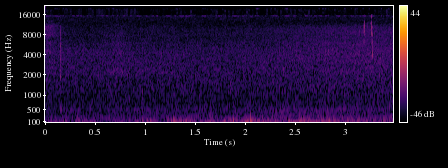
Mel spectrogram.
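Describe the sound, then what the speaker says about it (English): Strong gusting wind on a golf course, 30 mph sustained with gusts to 42, buffets the microphone in a low rumbling roar that swells steadily louder, with no one speaking. "30-mile-an-hour sustained winds, gust to 42"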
